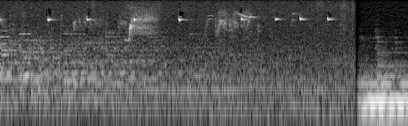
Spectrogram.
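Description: Short, high bird chirps repeating roughly once a second over a faint, steady musical drone. About seven seconds in, louder strummed acoustic guitar music cuts in.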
